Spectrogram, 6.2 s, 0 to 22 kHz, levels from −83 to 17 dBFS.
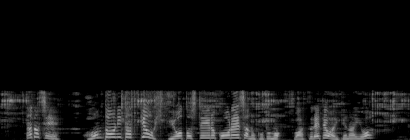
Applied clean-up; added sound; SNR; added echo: classical method log-MMSE.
